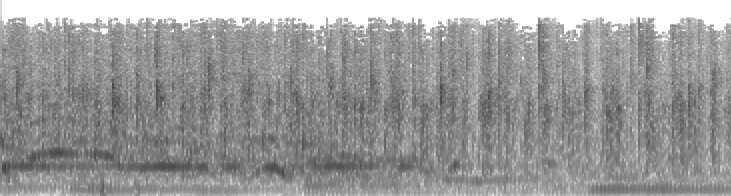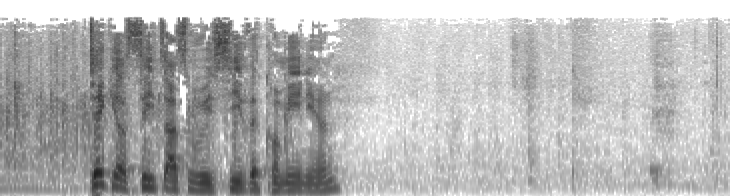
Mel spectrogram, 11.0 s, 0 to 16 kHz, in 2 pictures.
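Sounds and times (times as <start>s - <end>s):
congregation applauding in a large room: 0.0s - 8.0s
speech: 6.2s - 8.1s.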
